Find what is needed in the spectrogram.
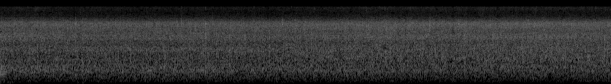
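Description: Steady hiss of heavy rain mixed with the rush of a muddy floodwater torrent.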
